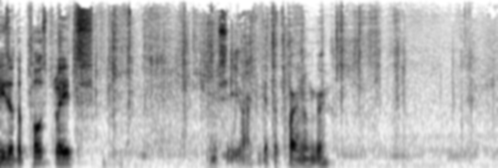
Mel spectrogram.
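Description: A plastic packet crinkles in a hand.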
